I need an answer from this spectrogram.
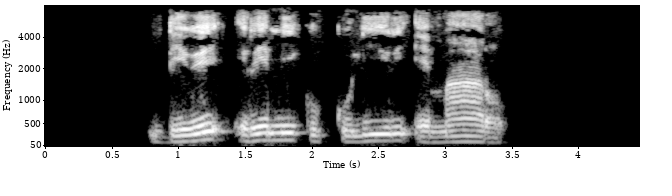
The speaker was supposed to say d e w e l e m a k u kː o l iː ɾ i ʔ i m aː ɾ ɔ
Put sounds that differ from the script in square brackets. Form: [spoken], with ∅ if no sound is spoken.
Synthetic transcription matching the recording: d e w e [ɾ] e m [i] k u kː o l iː ɾ i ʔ [ɛ] m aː ɾ ɔ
